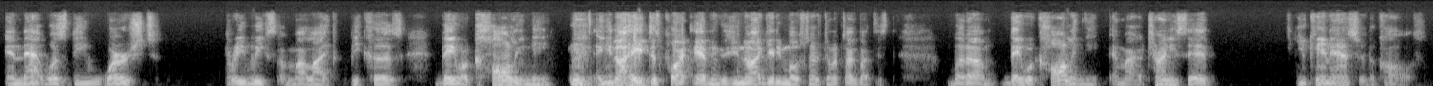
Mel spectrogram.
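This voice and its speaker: A man's voice: fairly low pitch, moderate pace. A middle-aged man telling a personal story with feeling, acting out the people he quotes with big jumps in his voice.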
